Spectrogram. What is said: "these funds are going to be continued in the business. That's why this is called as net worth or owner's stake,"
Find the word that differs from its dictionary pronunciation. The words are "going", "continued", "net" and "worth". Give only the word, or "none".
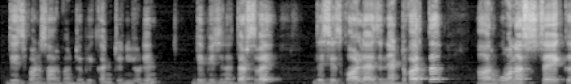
worth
